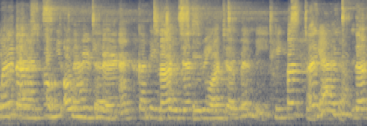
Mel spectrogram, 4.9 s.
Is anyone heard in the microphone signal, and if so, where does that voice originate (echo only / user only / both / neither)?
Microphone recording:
both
